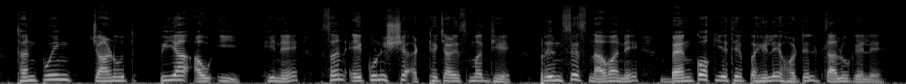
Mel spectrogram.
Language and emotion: Marathi, neutral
